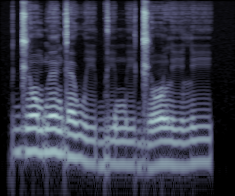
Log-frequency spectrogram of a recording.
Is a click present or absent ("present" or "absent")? absent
